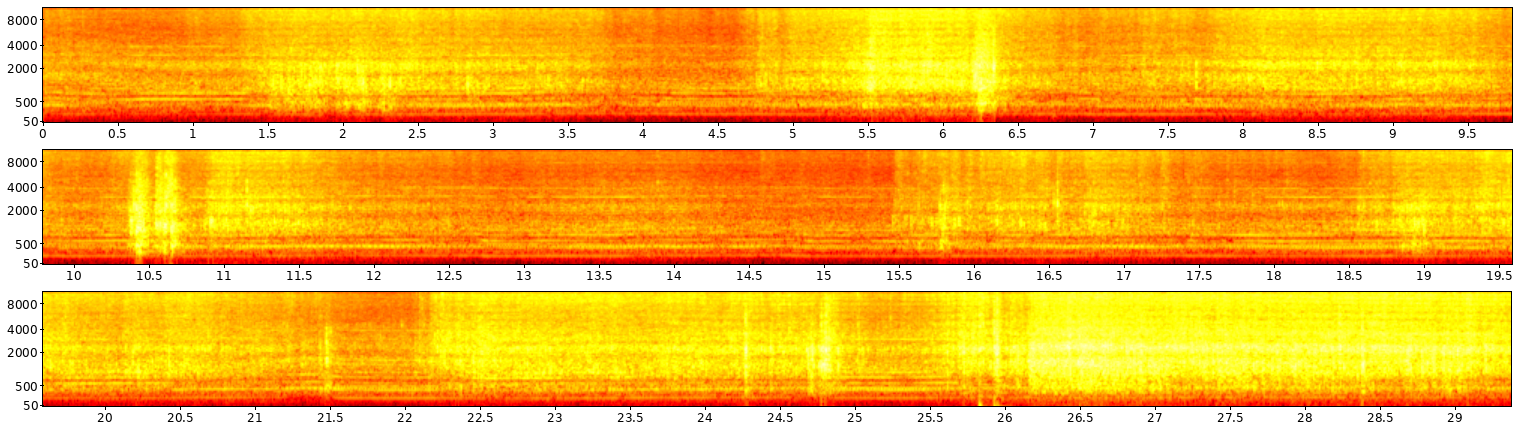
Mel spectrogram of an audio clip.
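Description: Bissell PowerForce Compact upright vacuum running with a steady motor hum while it is pushed back and forth over carpet, sucking up dry crunchy debris that rattles and crackles through the nozzle. There are swells of louder crunching as it goes into the pile, a few sharp clicks, and it is loudest near the end.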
